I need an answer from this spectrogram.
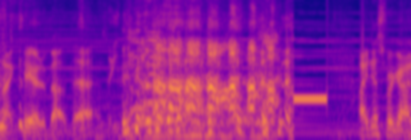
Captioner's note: all laughing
